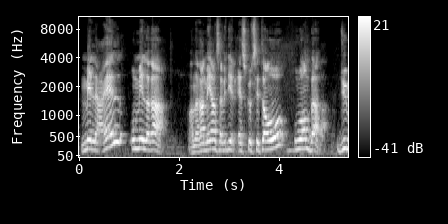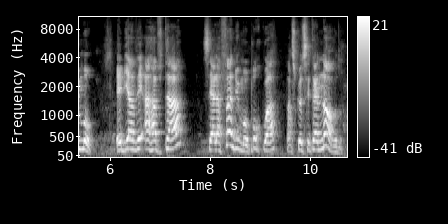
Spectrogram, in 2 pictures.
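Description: A rabbi teaches a religious lesson with a bright, fairly high man's voice. He explains patiently. He slows down and stresses each Hebrew term he spells out. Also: animated.

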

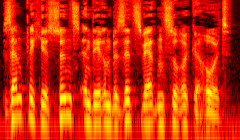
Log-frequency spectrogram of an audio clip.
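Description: A man's voice: mid-range voice, expressive, normal speed, slight background noise, close to an everyday voice. A man voicing a stern male security robot in a video game, giving formal, clipped security announcements.

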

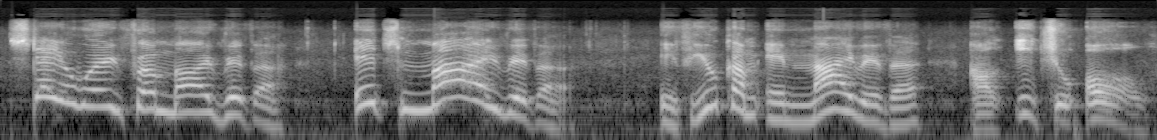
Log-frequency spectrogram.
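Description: A woman voicing a big, bossy male crocodile in a children's story, loud and emphatic. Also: fairly high pitch, huge pitch swings, takes it slowly, slightly rough, pitched above the performer's own voice, heavily acted. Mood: bossy, threatening.

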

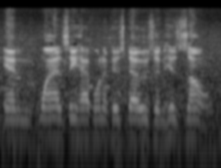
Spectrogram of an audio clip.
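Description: At a booth in a crowded, noisy indoor trade show hall, a young man who owns a scent company pitches his products into a handheld mic during a casual interview. His voice is on the high side, flat in delivery and at normal speed, yet his manner is enthusiastic and salesman-like, packed with fillers, over background crowd chatter.

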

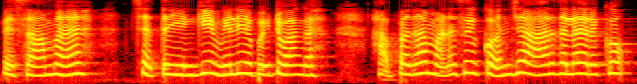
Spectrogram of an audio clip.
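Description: A woman's voice: extremely high pitch, steady tone, brisk, bright, forceful tone, heavily acted. A woman voicing a caring, motherly village housewife in a cartoon, speaking in a soothing, pleading way. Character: kind caring village housewife, middle-aged. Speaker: cartoon voice actor. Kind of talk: cartoon voice acting.

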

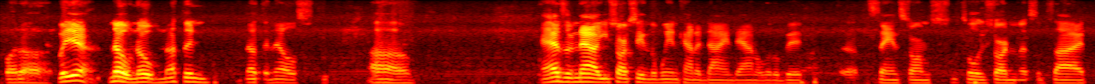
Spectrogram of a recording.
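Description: Bright-voiced man running a tabletop game. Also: mid-range voice, fairly even intonation, moderate pace, slight background noise, low-quality recording. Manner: laid-back, loose storytelling. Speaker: dungeon master.

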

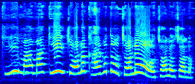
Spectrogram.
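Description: High-voiced Bengali mother coaxing a toddler. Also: animated, measured pace, darkish tone, lo-fi sound. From India. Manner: coaxing, sing-song talk to a small child. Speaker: vlogger and mother. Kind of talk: casual home vlog talk to a toddler.

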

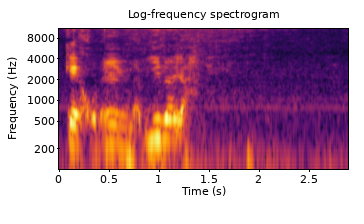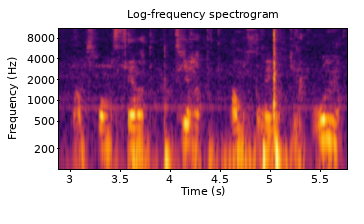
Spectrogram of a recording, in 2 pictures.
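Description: Young peruvian dude gaming and talking, kinda high voice, excitable, swears a lot, noisy room with cars going by. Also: male voice, normal speed, gravelly. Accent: Peruvian Spanish. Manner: excitable, swears and mutters repeated words. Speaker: gamer. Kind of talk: gameplay commentary.

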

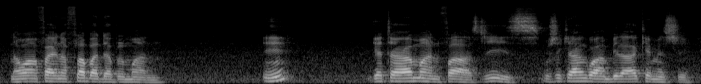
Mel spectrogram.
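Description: Jamaican man hosting a call-in show. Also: medium pitch. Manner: patois-heavy, laughing banter. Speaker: live show host. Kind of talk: casual live call-in chat. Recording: faint background noise.

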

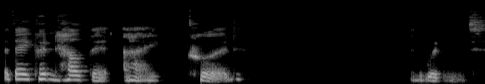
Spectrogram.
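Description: A sardonic, self-mocking middle-aged drinker, played by an actress in a stage monologue. She talks slowly and deliberately, with long pauses and a husky, gravelly edge to her voice. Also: medium pitch, exaggerated voice. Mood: wry. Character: wry hard-drinking middle-aged woman. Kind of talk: theatrical monologue.

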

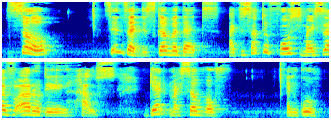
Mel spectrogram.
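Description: A woman's voice: medium pitch, animated, slow, mellow. Chatty woman vlogging in an echoey kitchen. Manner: upbeat, chatty, addresses viewers as guys. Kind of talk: casual chat to camera. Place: home kitchen, indoors. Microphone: phone camera on a counter. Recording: echoey room.

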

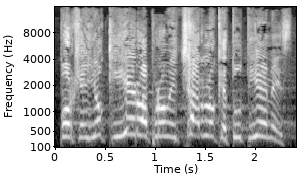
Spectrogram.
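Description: Man, very high voice, lively motivational speaker acting out stories; reverberant hall. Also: moderate pace. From Costa Rica. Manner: animated, acts out dialogue, often shouts. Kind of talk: energetic stage storytelling. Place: large hall before a live audience. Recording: echoey hall with long reverb.

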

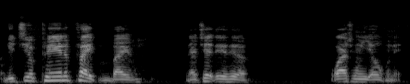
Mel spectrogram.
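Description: A man's voice: medium pitch, big pitch swings, fairly quick, a bit bright, no echo. Slangy, playful young man in a truck. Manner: slangy, playful, talks straight to viewers. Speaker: trucker vlogger. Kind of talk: casual vlog chat. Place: parked truck cab, indoors, small.

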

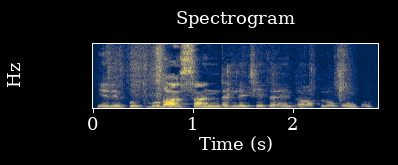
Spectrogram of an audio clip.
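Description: In a mid-range, darkish voice with flat delivery and a moderate pace, a young woman chats through a walking tour of an old empty brick house, inside and out. She films on a phone at arm's length, leaning on filler phrases and speaking to viewers like friends. Slight background noise is present.

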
